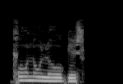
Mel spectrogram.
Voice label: "chronologisch", German; adjectives

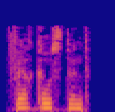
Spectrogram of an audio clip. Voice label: "verkrustend", German; adjectives

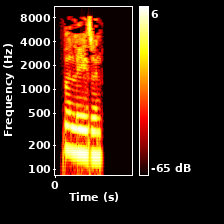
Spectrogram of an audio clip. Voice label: "belesen", German; adjectives

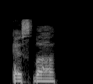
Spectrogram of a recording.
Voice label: "essbar", German; adjectives

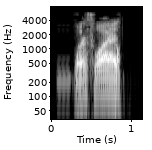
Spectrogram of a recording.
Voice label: "worthwhile", english; adjectives

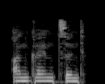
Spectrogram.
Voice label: "angrenzend", German; adjectives

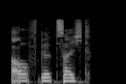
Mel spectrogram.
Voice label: "aufgezeigt", German; adjectives

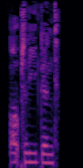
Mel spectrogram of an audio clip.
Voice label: "obliegend", German; adjectives

